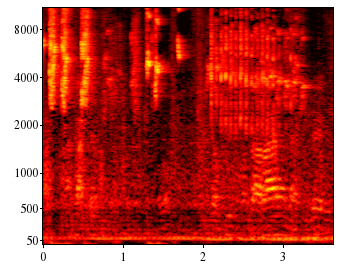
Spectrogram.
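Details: Numerous lovebirds calling in an aviary, recorded with two external microphones: a few loud sharp squeaks, then a steady high, pulsed twittering with a lower warbling note mixed in.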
